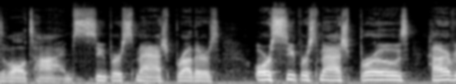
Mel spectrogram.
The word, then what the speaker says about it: Bros: And for the record, it's Bros, and I will accept no other pronunciation of the title of a Super Smash Bros. Game.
